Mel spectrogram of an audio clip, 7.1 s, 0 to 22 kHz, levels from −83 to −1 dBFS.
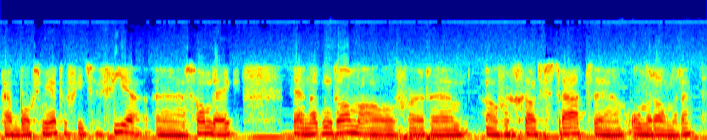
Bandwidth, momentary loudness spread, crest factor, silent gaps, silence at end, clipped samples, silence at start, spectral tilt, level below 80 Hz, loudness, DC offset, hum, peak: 13 kHz; 4 LU; 10 dB; none; 0 s; under 0.1%; 0 s; -7.5 dB/octave; -24 dBFS; -13 LUFS; under 0.1%; none; -2 dBFS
